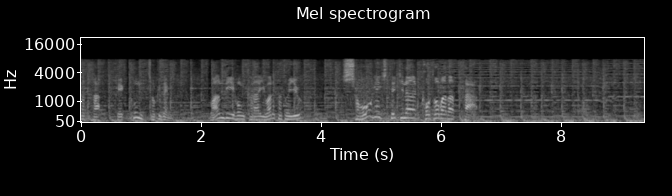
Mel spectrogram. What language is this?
Japanese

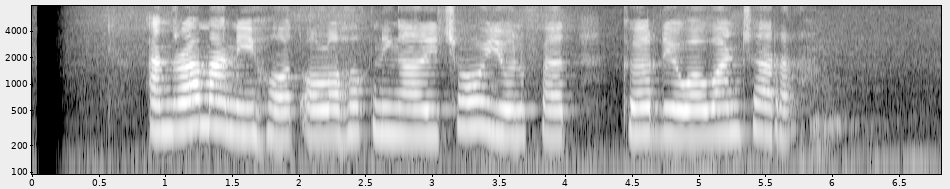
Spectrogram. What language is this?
Sundanese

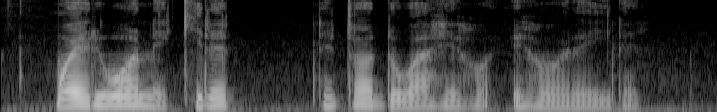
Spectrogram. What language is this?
Kikuyu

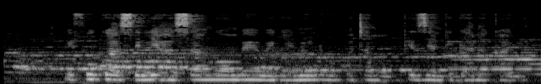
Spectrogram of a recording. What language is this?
Swahili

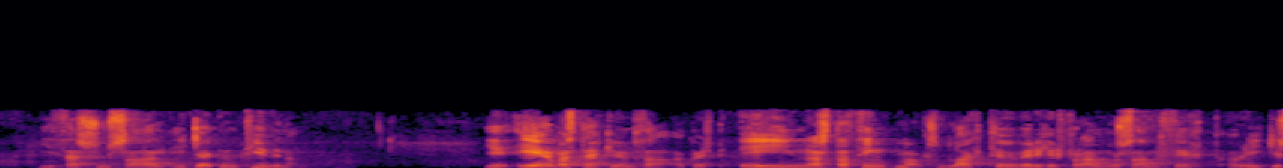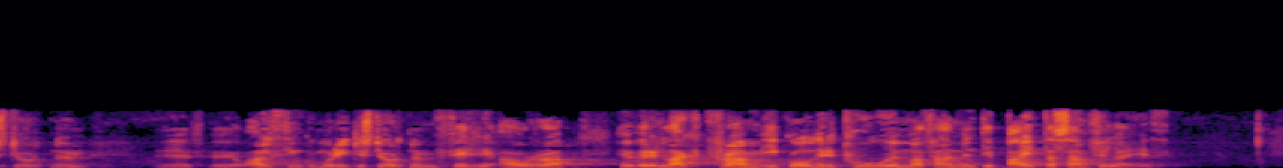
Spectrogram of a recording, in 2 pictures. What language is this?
Icelandic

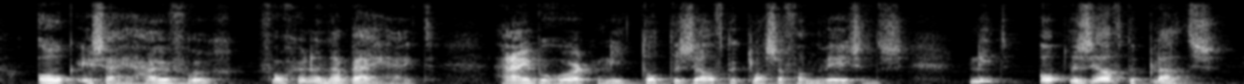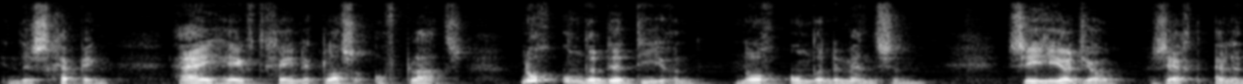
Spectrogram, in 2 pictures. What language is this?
Dutch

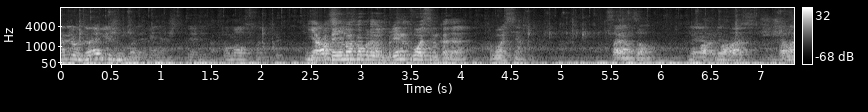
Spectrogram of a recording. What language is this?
Russian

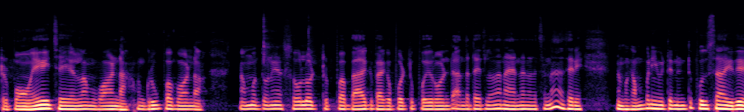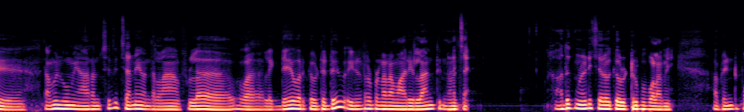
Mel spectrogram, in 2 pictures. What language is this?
Tamil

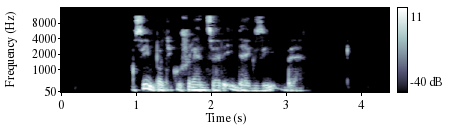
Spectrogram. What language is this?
Hungarian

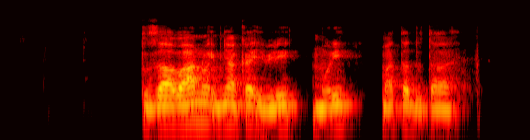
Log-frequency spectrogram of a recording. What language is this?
Kinyarwanda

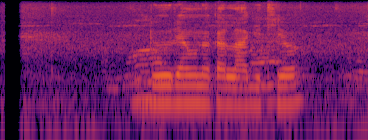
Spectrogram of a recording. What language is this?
Nepali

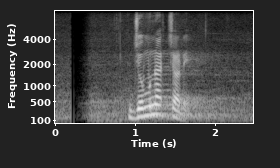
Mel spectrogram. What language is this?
Bangla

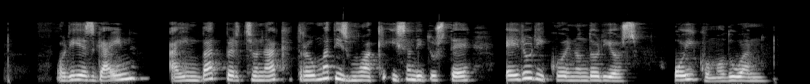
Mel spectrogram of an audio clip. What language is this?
Basque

